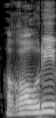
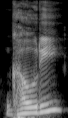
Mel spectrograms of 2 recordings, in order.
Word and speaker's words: غوری: اسے گھا پڑھتے ہیں، جیسے غوری کو گھوری اور غیاث الدین کو گھیاس الدین پڑھتے ہیں، جو کہ انتہائی غلط تلفظ ہے کیونکہ عربی میں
